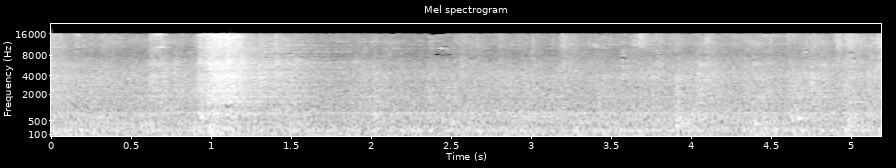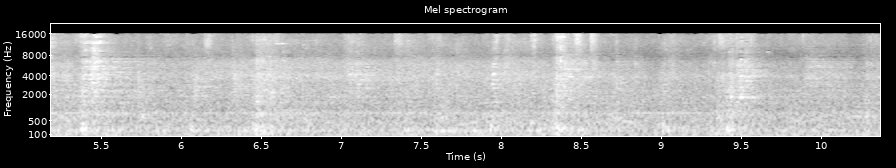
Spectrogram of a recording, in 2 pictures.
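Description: Pakistan Railways express passenger coaches rolling past along the platform with a steady rumble. Short clacks of the wheels over rail joints come every one to three seconds.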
